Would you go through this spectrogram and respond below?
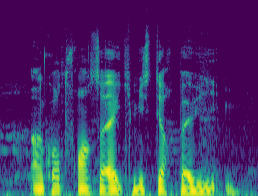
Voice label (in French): ORDRE FRANCAIS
